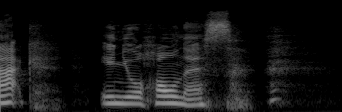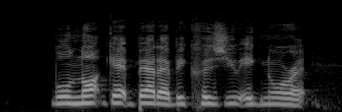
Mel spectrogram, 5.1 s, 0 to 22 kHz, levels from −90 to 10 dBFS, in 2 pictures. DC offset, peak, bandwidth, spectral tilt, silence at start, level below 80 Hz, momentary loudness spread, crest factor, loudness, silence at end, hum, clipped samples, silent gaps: under 0.1%; -18 dBFS; 13.5 kHz; -4.5 dB/octave; 0 s; -78 dBFS; 20 LU; 20 dB; -36 LUFS; 0.3 s; none; under 0.1%; 0.67-0.71 s, 2.63-2.72 s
